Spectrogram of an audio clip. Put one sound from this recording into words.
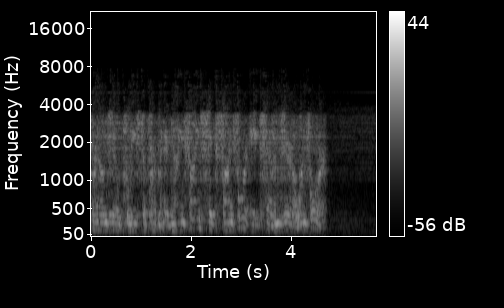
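A television plays loud programme sound through its speaker.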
